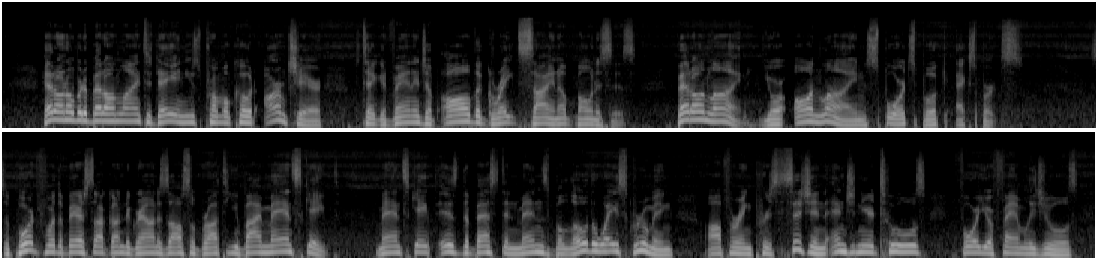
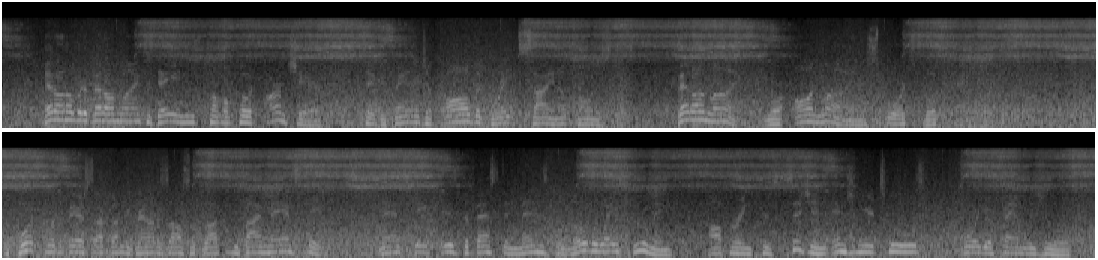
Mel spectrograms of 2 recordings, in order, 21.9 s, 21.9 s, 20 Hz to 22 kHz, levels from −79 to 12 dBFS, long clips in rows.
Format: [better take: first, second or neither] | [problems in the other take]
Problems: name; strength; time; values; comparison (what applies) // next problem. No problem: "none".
first | hiss; loud; throughout; 1 dB below the speech; faint in the first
